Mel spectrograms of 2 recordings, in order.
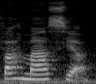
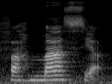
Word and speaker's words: Farmácia: Farmácia. Farmácia. The trick here is that the stronger syllable is not at the end of the word. Farmácia. It's the syllable with the graphic accent.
